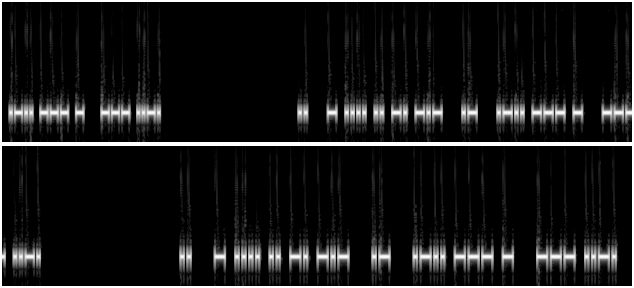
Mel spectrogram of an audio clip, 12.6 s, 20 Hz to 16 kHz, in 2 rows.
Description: Morse code, heard as a keyed tone, about 45 wpm, 700 Hz. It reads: LOT OF I THINK A LOT OF I THINK A LOT OF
